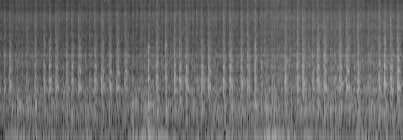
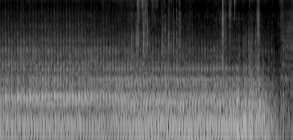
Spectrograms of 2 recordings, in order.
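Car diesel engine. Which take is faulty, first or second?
first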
